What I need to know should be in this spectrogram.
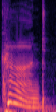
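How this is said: It is said in a British accent. "British ಇಂಗ್ಲಿಷಲ್ಲಿ ಕ್ಯಾಂಟ್, pronunciation ಹೆಂಗೆ"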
